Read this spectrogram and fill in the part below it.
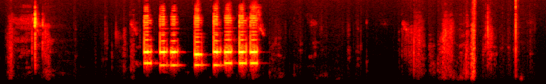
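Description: A phone keypad beeps out a quick sequence of dialing tones, close and clear, with faint rustling and small clicks before and after and no talking.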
